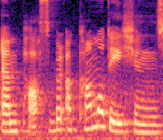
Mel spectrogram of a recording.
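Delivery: intonation drops on the word "accommodations". Korean lesson on listing three nouns, the last item: falling pitch on accommodations. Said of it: "이렇게 하면서 억양 내려갑니다".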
